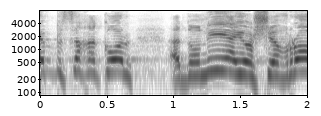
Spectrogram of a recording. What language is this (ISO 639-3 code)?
heb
